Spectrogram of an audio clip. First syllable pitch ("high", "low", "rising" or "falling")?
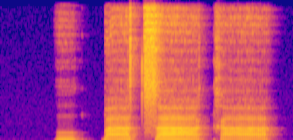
low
